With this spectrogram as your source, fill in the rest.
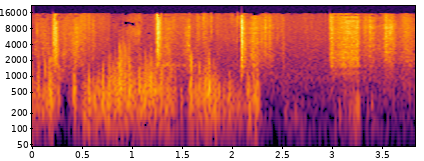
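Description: A hoe chops into soil.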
